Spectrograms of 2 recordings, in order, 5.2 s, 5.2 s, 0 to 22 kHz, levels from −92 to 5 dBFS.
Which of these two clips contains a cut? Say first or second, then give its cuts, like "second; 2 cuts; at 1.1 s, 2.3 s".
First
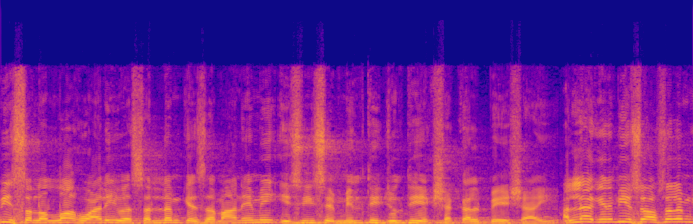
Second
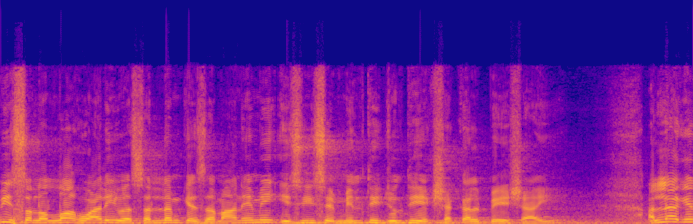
first; 1 cut; at 4.1 s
